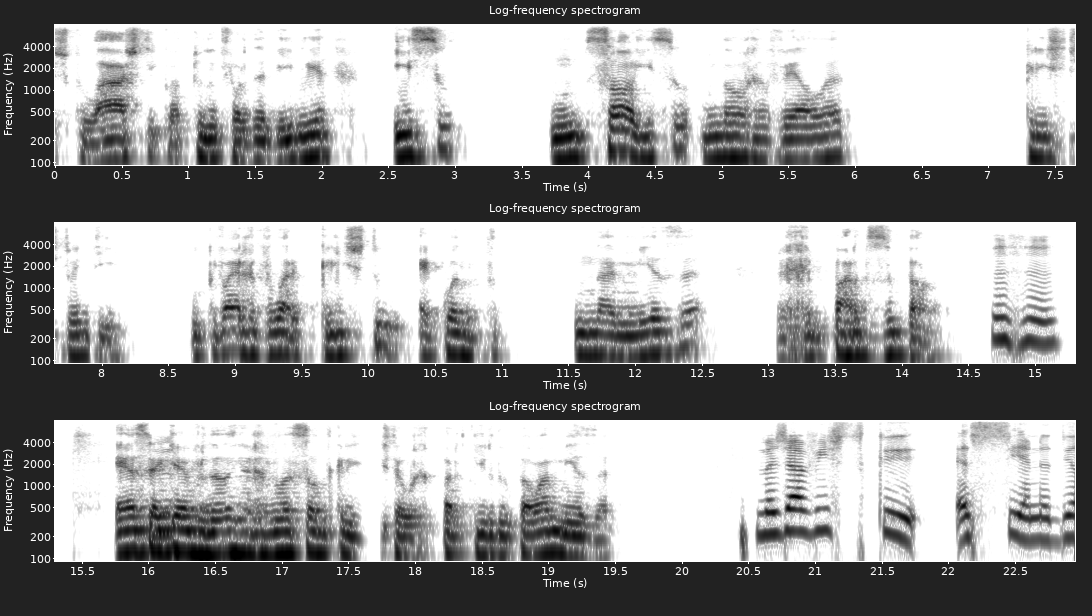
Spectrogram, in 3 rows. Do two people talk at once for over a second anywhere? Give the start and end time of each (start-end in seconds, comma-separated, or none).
none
